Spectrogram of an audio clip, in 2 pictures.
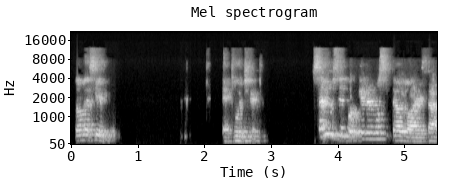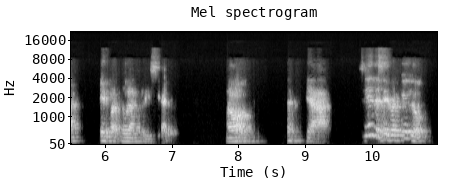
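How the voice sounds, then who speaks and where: A man voicing a shrewd, talkative male police investigator who keeps urging the other to calm down. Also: fairly high pitch, takes it slowly, long pauses, heavily acted. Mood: amused. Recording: echoey room.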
